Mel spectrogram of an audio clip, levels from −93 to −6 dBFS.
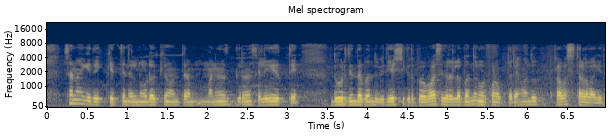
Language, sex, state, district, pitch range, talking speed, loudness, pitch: Kannada, male, Karnataka, Dharwad, 130-145 Hz, 135 wpm, -25 LUFS, 140 Hz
